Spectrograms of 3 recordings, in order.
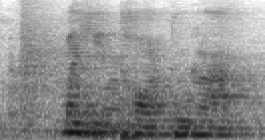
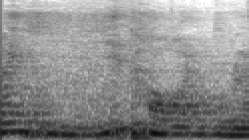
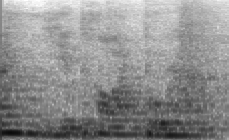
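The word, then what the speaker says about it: มหิธรปุระ: ราชวงศ์ นึง คือ ราชวงศ์ มหิธรุระ อ่าน ให้ ถูก ตาม สันสกฤต ต้อง อ่าน ว่า มหีธร ปุระ นะ ไม่ห้ เนี่ย ต้อง อ่าน ว่า มหีธร ปุระ ซึ่ง มหิธร ปุระ เนี่ย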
